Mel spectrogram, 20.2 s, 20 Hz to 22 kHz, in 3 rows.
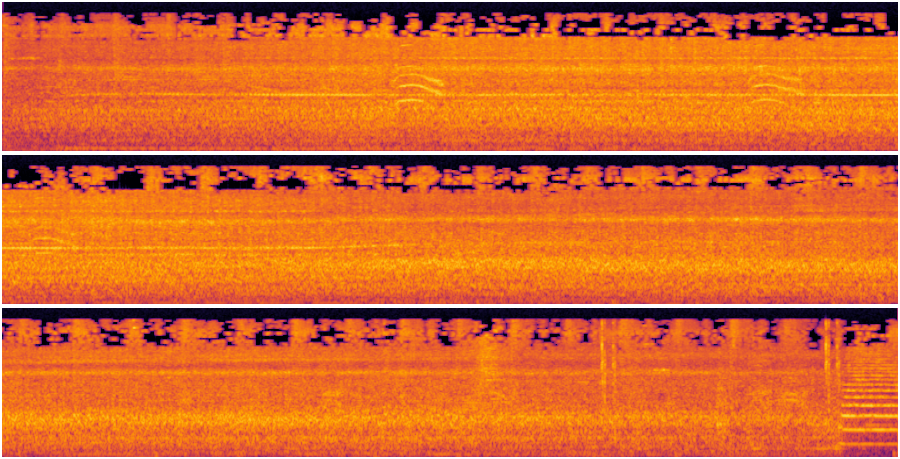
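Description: Sri Lanka Railways Class S8 diesel multiple unit running past at close range: a steady loud rumble of the engine and carriages that builds over the first couple of seconds, with a steady high-pitched whine through the first half. A short horn toot sounds right at the end.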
